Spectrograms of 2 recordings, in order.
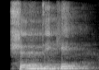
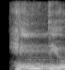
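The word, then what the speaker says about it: Shen Te: সেন্তি, সেন্তিকে এই সেন্তি, এটা উচ্চারণ সেন্তি করতে পারি, আবার আমরা হেন্তিও বলতে পারি, ছটাকে বাদ দিতে পারি, ঠিক আছে? হেন্তি, সেন্তি বা হেন্তি।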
